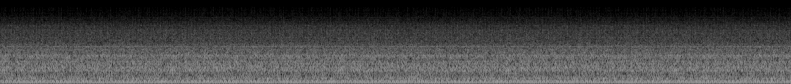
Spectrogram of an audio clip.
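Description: A harvester engine drones steadily and rumbles low.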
